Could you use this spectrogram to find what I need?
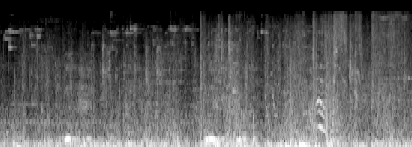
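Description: A game weapon fires in heavy bursts.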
